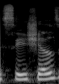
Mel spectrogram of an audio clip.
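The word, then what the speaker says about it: Seychelles: से शेल्स इसको यह प्रोनाउंस करना है।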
